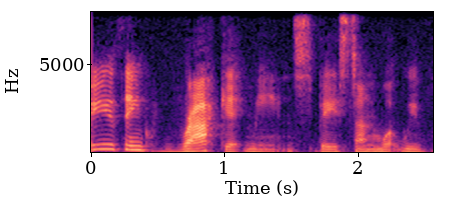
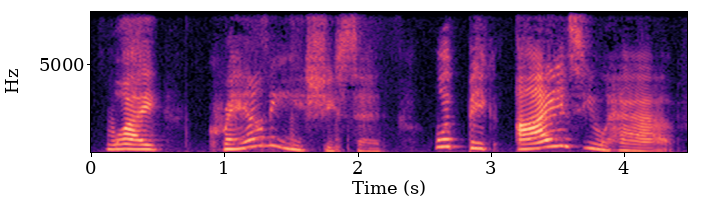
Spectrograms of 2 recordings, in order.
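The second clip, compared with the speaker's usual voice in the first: put-on little girl voice; 10 semitones higher, 4 dB louder than usual. A narrator's reading. Girl questioning disguised wolf.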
